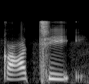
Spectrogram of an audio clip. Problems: none marked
